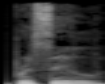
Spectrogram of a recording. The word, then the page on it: brazil: anglais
